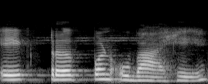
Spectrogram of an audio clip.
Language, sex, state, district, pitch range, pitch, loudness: Marathi, female, Maharashtra, Solapur, 185-220 Hz, 215 Hz, -14 LUFS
